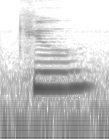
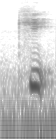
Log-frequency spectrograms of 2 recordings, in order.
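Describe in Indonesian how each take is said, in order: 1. Nama huruf itu diucapkan dengan cara Prancis. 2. Nama huruf itu diucapkan dengan cara Indonesia. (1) "in French alphabet" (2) "di Indonesia"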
